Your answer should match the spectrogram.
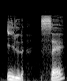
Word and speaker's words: sait: Il sait, final T not pronounced.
